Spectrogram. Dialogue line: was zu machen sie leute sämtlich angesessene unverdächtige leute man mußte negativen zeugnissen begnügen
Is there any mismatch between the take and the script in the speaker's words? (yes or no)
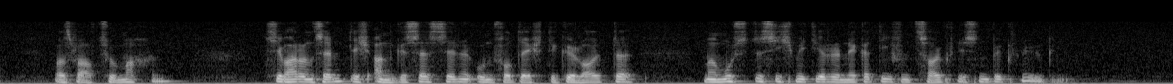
yes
